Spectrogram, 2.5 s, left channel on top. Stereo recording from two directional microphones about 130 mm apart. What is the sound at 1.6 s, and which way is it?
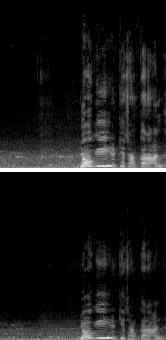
Speech, 30° right (ahead or behind).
